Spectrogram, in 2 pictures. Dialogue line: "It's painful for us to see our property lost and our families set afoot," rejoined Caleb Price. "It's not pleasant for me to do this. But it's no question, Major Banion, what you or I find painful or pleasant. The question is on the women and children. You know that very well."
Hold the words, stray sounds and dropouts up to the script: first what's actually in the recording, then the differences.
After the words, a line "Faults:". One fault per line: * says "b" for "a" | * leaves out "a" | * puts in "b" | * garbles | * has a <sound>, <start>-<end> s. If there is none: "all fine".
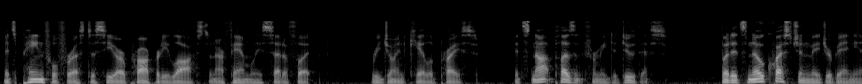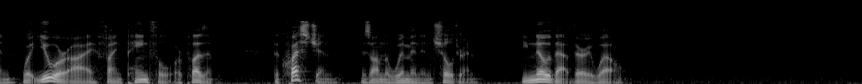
"It's painful for us to see our property lost and our families set afoot," rejoined Caleb Price. "It's not pleasant for me to do this. But it's no question, Major Banion, what you or I find painful or pleasant. The question is on the women and children. You know that very well."
Faults:
all fine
